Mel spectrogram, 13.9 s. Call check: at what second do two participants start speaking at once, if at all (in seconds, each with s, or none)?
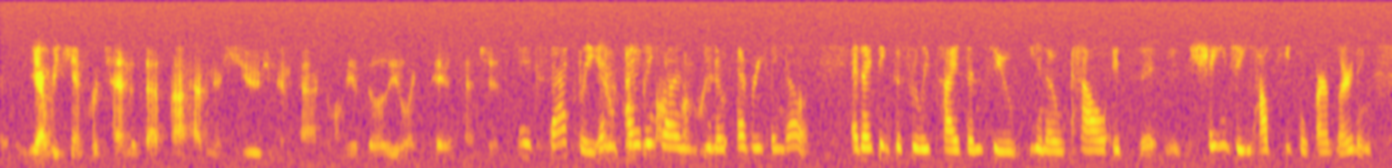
6.0 s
